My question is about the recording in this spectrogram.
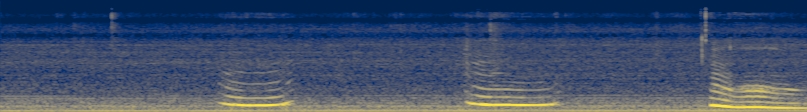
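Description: A cat meowing three times. The first two meows are short, dipping in pitch and rising again. The third is longer and slides downward in pitch near the end.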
